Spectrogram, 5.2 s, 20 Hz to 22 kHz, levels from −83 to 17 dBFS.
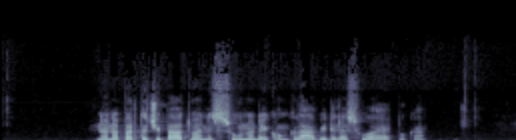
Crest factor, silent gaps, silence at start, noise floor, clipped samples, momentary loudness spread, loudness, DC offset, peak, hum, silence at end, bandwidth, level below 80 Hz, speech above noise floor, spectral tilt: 20 dB; none; 0.95 s; -68 dBFS; under 0.1%; 15 LU; -21 LUFS; under 0.1%; -2 dBFS; none; 0.9 s; 15 kHz; -42 dBFS; 47 dB; -4.5 dB/octave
